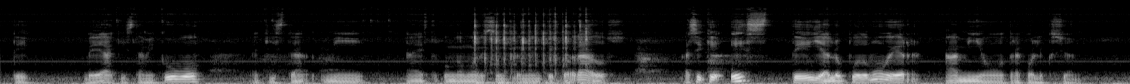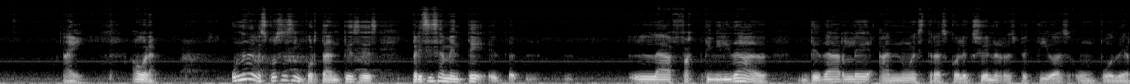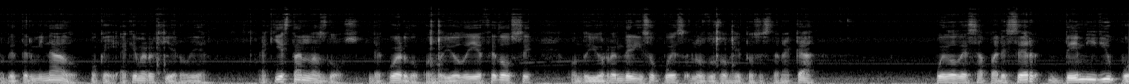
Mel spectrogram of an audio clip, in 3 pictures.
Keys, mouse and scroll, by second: 1.0 click, 2.7 click, 3.6 click, 4.5-6.1 typing, 8.1-9.9 drag, 10.7 click, 23.5 scroll down 1, 24.2 KP_0, 25.2 scroll up 1, 26.9 F12, 29.7 Escape, 31.0 click.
